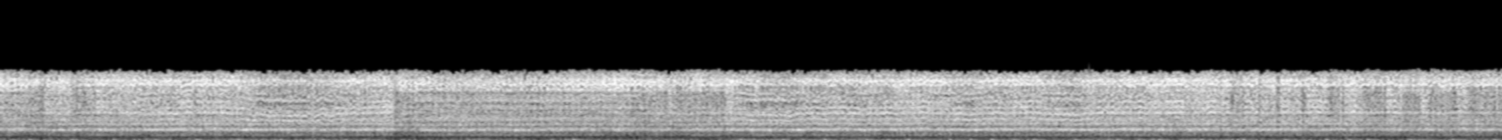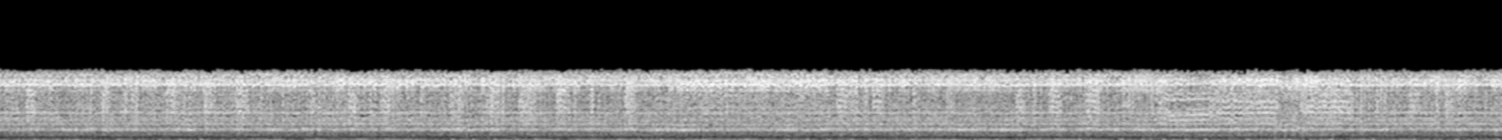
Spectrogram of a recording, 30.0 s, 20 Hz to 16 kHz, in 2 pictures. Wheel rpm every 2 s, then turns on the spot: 160, 160, 170, 160, 160, 170, 170, 170, 170, 170, 170, 170, 170, 160, 170.
none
